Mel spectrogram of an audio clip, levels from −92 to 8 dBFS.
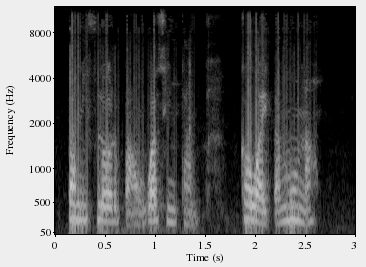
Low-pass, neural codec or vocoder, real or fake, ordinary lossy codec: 10.8 kHz; none; real; Opus, 32 kbps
